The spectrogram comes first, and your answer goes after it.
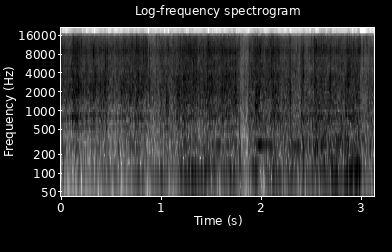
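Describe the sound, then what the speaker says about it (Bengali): Onions hit hot white oil in a wok and sizzle loudly and continuously, with a bright hiss and a brief dip as they are stirred. "তেলটা আমার ভালো করে গরম হয়ে গেছে। এবার আমি এর মধ্যে দিয়ে দিচ্ছি পেঁয়াজ।"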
